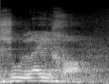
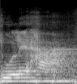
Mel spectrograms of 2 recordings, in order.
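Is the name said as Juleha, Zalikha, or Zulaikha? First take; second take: Zulaikha; Juleha. First: The name is said as Zulaikha. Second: The name is said as Juleha. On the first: This is how local people read it. "orang kita bacanya" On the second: This is the simplified Betawi form. "Dalam bahasa Betawi"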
